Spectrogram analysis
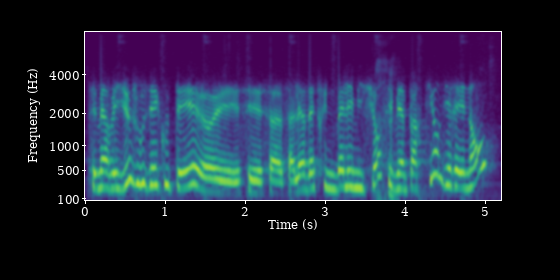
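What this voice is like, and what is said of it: Southern French Catalan accent. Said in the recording (French): “ce joli accent nous vient de Perpignan”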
